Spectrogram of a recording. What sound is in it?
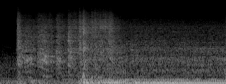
Car start
sounds, car, automobile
